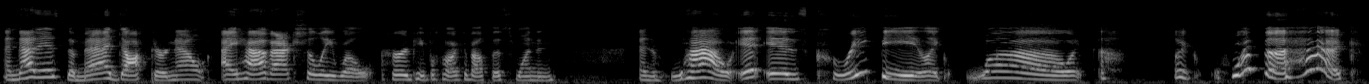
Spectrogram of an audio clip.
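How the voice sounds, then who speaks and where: A young woman hosts a video, giving casual, off-the-cuff commentary that rambles and hesitates in broken phrases and exclamations. She speaks slowly in a fairly high, sharp voice with lively intonation.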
